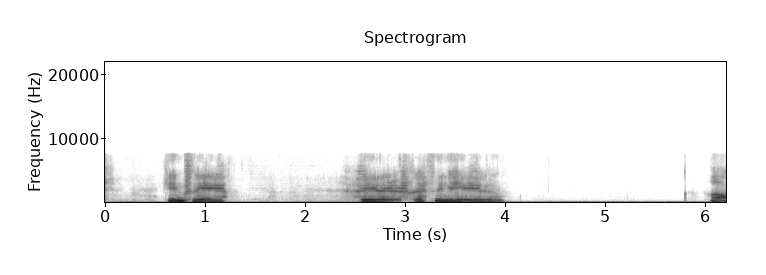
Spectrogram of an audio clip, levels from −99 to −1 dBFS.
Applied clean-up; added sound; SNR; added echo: neural diffusion model UNIVERSE++.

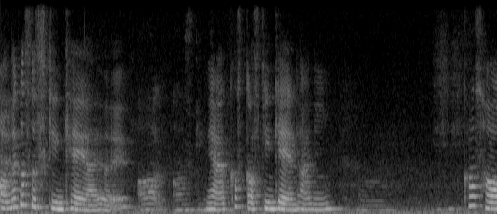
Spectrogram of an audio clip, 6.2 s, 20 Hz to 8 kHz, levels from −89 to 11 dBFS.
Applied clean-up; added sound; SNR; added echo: none; none; none; none.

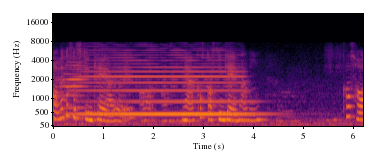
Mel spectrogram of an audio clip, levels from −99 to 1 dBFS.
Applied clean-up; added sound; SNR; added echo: none; Bowed string instrument; -1 dB; none.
